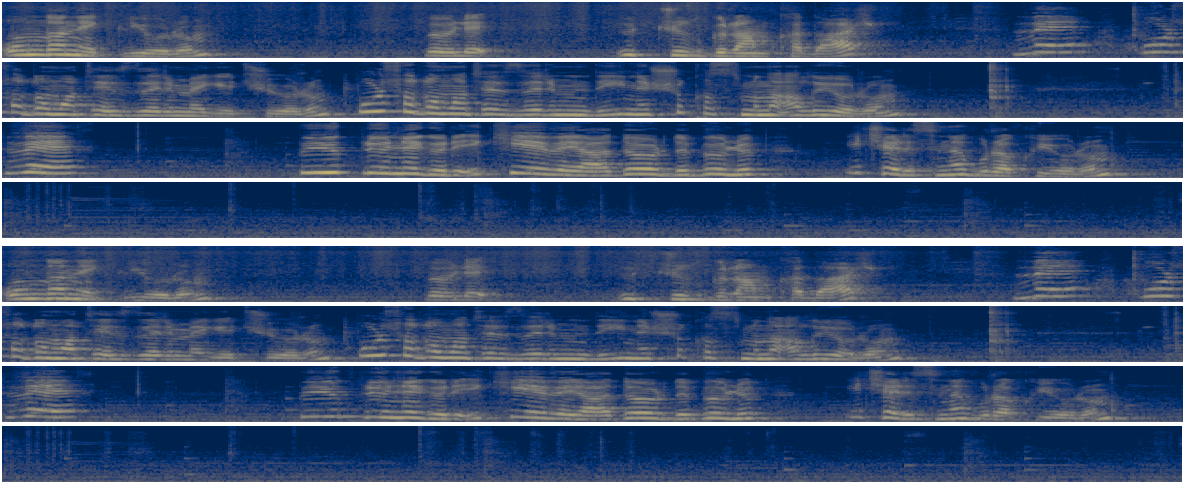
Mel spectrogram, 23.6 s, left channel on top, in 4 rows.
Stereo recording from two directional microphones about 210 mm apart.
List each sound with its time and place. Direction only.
0.0 s a woman's voice: 50° left (ahead or behind)
2.1 s a woman's voice: 50° left (ahead or behind)
5.9 s a woman's voice: 50° left (ahead or behind)
11.9 s a woman's voice: 50° left (ahead or behind)
13.2 s a woman's voice: 55° left (ahead or behind)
